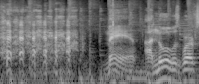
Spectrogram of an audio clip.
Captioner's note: laughs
